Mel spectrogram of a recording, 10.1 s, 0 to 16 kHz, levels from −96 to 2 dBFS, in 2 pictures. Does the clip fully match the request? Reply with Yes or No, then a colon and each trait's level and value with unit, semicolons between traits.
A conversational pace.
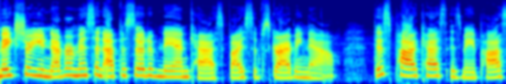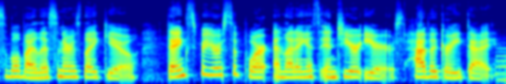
No: fast, 210 wpm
